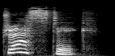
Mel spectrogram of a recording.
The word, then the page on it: drastic: British English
